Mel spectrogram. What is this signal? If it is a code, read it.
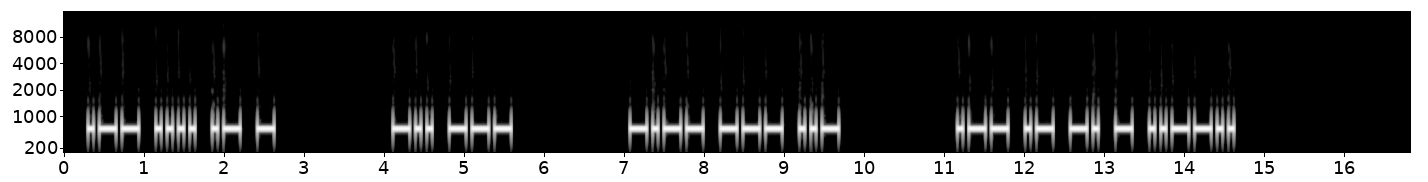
Morse code, heard as a keyed tone, about 17 wpm, 700 Hz. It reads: WHAT DO YOU WANT?
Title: 3x Word-Spacing - Sentences from Top 200 Words - 17wpm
